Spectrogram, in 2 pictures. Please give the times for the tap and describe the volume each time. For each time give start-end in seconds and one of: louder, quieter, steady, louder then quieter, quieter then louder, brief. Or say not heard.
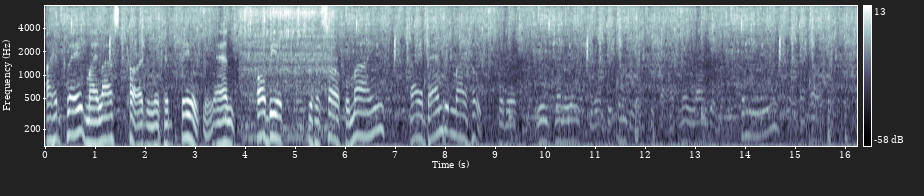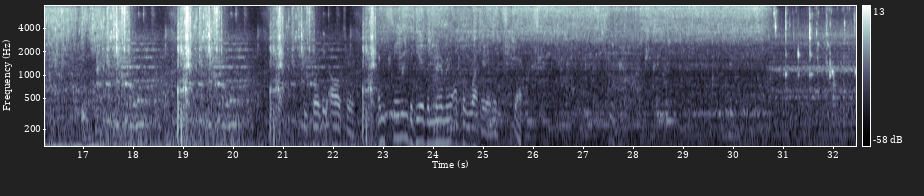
0.0-32.4 quieter.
